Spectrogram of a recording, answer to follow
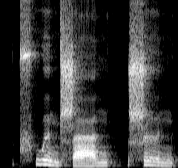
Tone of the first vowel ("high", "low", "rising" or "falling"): falling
